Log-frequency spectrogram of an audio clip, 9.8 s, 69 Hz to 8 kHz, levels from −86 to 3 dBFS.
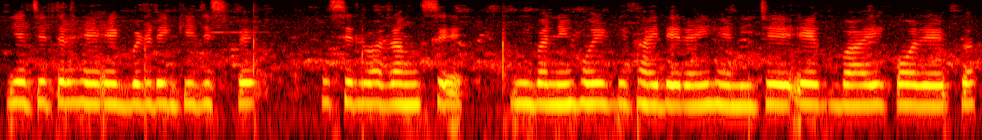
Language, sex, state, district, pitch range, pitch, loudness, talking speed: Hindi, female, Maharashtra, Nagpur, 230-240 Hz, 235 Hz, -25 LUFS, 145 wpm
